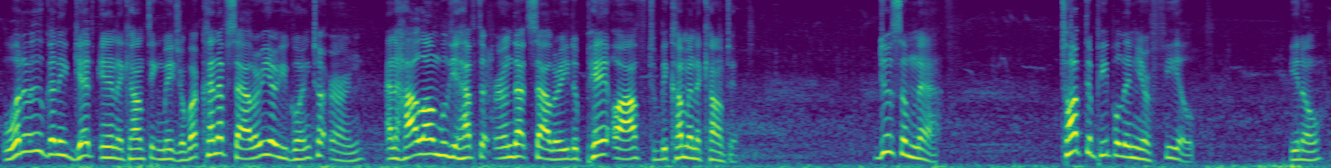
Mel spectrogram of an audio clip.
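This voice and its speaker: A middle-aged man giving an Islamic lecture on a verse, animated and acting out the voices in his examples. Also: high voice, brisk, slight background noise. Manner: animated, acts out the voices of traders and arguers. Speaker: Islamic teacher. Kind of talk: tafsir lecture.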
